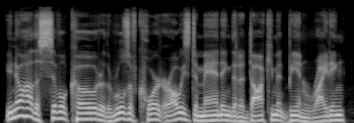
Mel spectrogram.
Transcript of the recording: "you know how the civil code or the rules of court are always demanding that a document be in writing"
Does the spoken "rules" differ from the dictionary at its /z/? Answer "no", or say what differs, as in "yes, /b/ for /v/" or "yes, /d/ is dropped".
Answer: no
